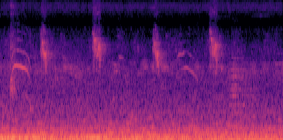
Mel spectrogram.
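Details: Mother cat Silky licks and grooms her kittens, who want milk; short high arched mews sound early and again past mid-clip, set among regular soft rasping bursts and a constant low droning background.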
